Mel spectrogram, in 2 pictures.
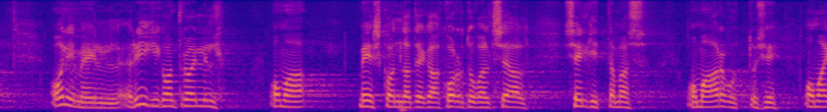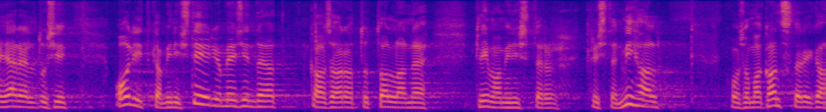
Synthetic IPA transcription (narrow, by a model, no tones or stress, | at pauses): o̞lʲime̞jlriːɡiko̞nt̪ro̞lʲːil | o̞mɑ | me̞ːsko̞nd̪ɑd̪e̞ɡ̥ɑko̞rd̪uvɑlt̪se̞ɑlse̞lʲɡ̥it̪ːˑɑmɑs | o̞mɑɑrvut̪ːˑusʲi | o̞mɑjæɾe̞ld̪usi | o̞lʲid̪̥kɑminist̪e̞ːɾjumie̞s̬ind̪̥ɑjɑd̪̥kɑːsɑːɾɑt̪ːˑud̪̥̚t̪ːolːɑne̞kliːmɑminist̪e̞rkrist̪enmiɦɑl | ko̞ːso̞mɑkɑnt̪sleɾiɡ̥ɑ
